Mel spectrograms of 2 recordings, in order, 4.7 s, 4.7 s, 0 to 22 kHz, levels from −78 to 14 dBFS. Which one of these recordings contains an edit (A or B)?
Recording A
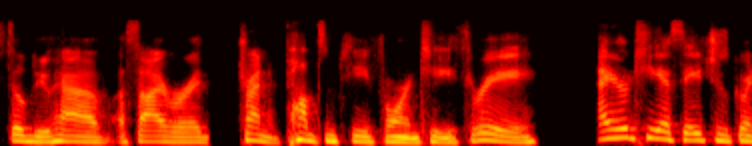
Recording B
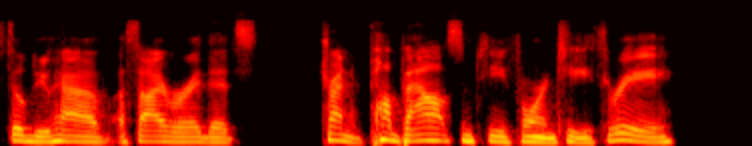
A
